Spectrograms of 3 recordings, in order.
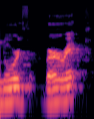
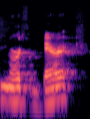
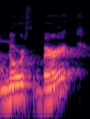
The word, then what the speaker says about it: North Berwick: ton of rain in North Berwick actually it's north Barrack it's the way that you say it there's no W in the pronunciation uh North Barrick up here at the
